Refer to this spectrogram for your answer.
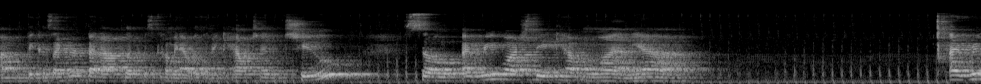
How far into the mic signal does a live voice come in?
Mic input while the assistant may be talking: none

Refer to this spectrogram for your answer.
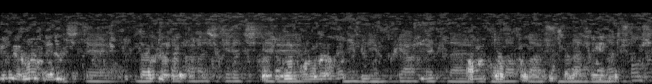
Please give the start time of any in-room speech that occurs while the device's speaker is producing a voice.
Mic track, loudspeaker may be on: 1 s

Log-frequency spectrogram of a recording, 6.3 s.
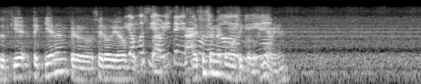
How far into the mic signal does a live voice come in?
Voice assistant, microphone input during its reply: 2 s

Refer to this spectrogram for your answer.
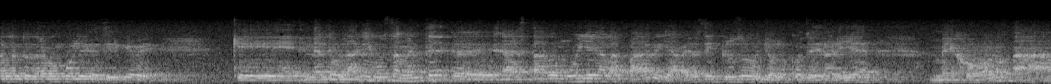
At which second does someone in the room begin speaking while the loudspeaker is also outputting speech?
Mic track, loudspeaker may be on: none

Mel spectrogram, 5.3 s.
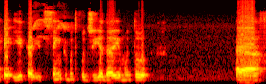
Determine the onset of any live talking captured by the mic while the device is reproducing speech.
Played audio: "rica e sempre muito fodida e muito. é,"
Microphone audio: none

